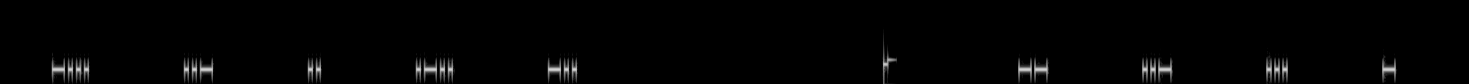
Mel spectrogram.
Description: Morse code, heard as a keyed tone, about 30 wpm, spaced as for 8 wpm, 700 Hz. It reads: BUILD MUST
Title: 8x Character Spacing - Top 300 Words - 30wpm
